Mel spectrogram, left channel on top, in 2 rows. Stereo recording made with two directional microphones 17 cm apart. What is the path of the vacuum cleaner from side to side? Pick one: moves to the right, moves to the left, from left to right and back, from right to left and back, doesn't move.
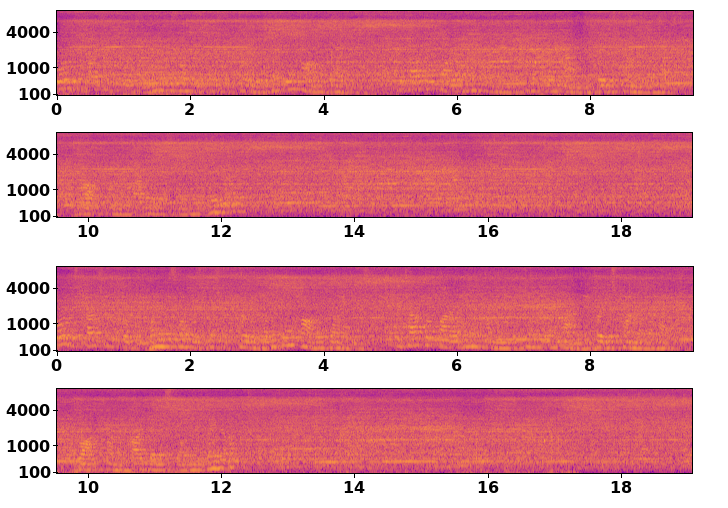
doesn't move.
